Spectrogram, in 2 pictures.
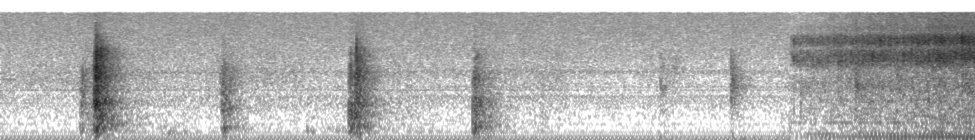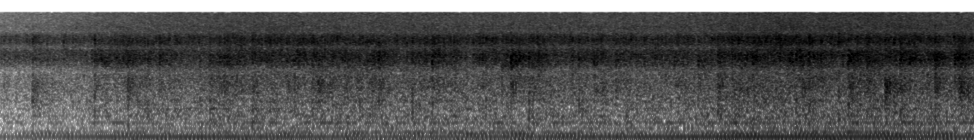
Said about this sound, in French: Il se déshabille. Puis, va dans un salle de bain pour prendre sa douche.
